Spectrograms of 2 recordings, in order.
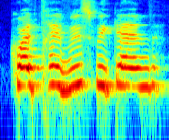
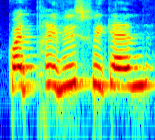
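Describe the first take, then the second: No difference in how they are said.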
